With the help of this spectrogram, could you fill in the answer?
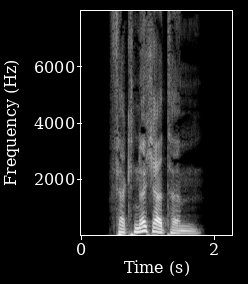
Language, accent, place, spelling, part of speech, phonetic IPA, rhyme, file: German, Germany, Berlin, verknöchertem, adjective, [fɛɐ̯ˈknœçɐtəm], -œçɐtəm, De-verknöchertem.ogg
- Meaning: strong dative masculine/neuter singular of verknöchert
